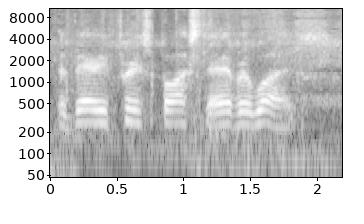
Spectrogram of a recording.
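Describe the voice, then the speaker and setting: A man's voice: medium pitch, level tone, moderate pace, creaky, low-quality recording. A man giving casual, informal commentary over video game cutscenes, explaining things like a fan and swearing freely. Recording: game soundtrack music behind the voice. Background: video game cutscene music.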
